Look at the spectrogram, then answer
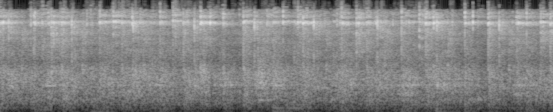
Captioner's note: ball ping pong hitting continues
